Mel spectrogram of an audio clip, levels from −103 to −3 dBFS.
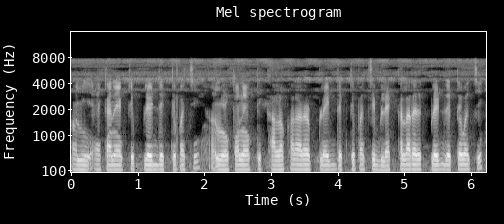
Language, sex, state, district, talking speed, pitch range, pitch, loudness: Bengali, male, Assam, Hailakandi, 185 wpm, 120-130 Hz, 125 Hz, -18 LUFS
